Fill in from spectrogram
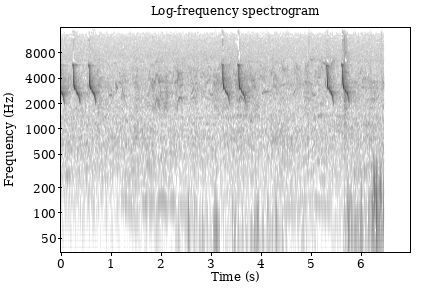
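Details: A tailorbird calling in the Himalayan foothills at Rishikesh gives loud, sharp, falling notes in quick pairs, each pair repeated every two to three seconds over soft background hiss.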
